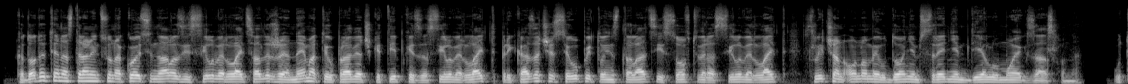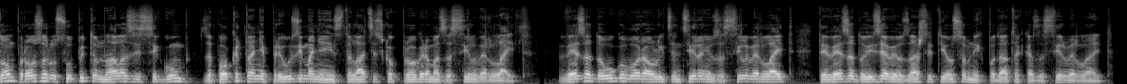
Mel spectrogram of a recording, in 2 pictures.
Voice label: croatian m e-learning, voice demos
